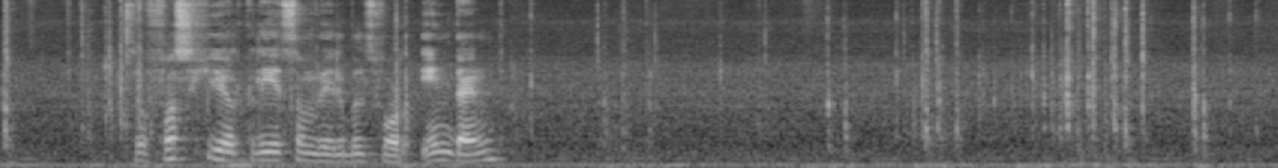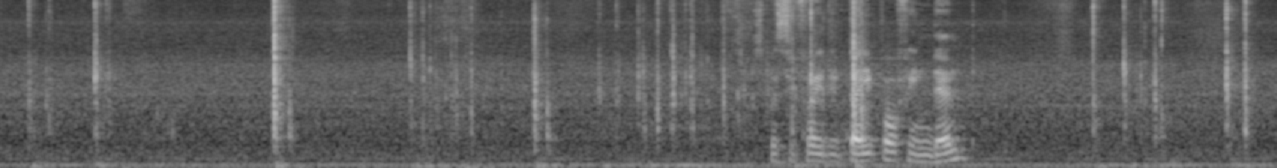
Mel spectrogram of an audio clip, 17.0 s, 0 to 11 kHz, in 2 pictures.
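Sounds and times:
steady low hum: 0:00.0 - 0:17.0
typing on computer keyboard: 0:02.6 - 0:09.3, 0:11.2 - 0:14.4, 0:15.8 - 0:16.9.

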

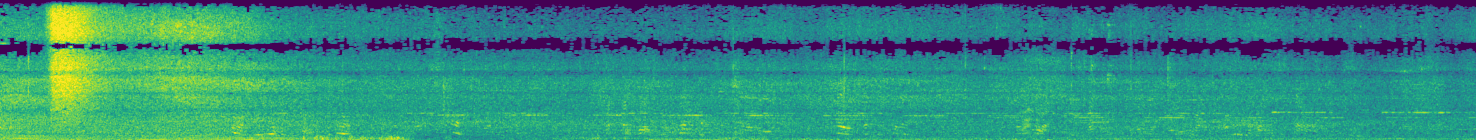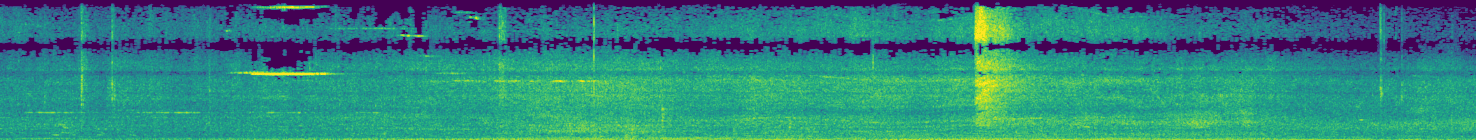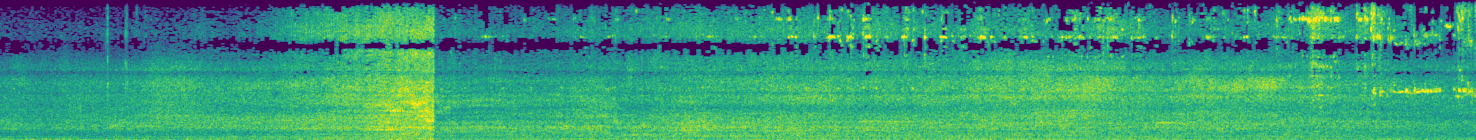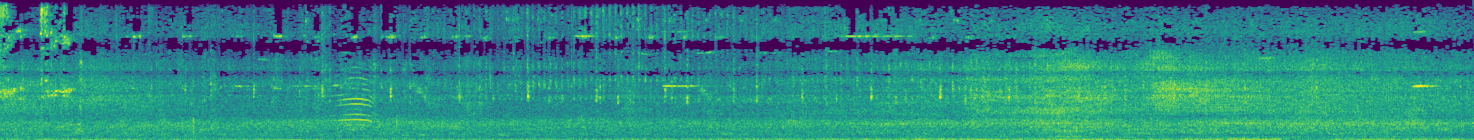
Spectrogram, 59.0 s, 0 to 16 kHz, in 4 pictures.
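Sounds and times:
city street traffic: 0:00.0 - 0:59.0
heavy vehicle engine rumble: 0:00.0 - 0:59.0
air brake hiss: 0:00.3 - 0:01.4, 0:24.4 - 0:25.0.

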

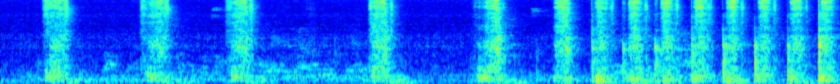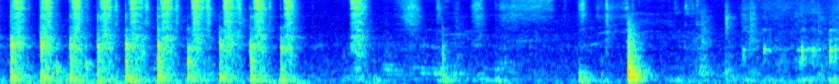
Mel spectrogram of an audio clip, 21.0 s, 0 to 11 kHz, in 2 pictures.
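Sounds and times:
hand file rasping wood: 0:02.8 - 0:03.2, 0:06.0 - 0:15.2.

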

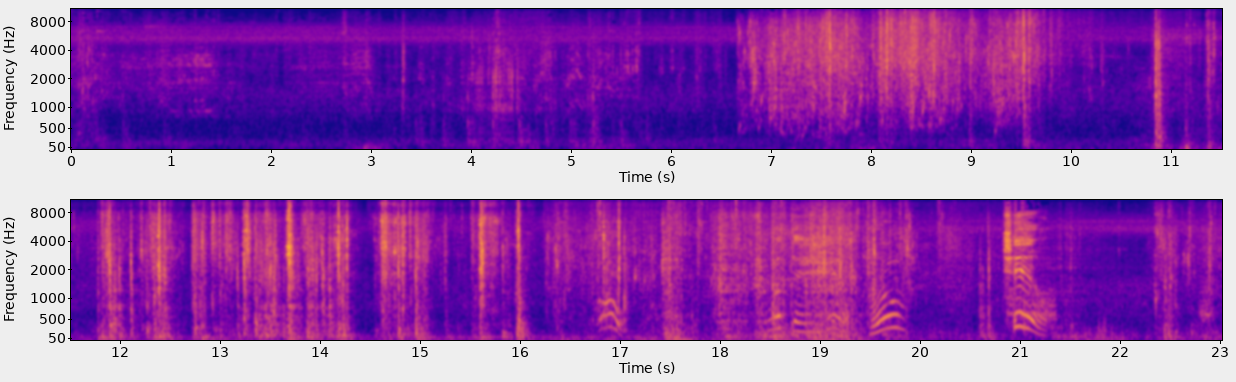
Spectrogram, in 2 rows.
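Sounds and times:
water splashing: 0:06.6 - 0:10.4, 0:16.0 - 0:18.2
fish thumping against kayak: 0:06.7 - 0:18.3.

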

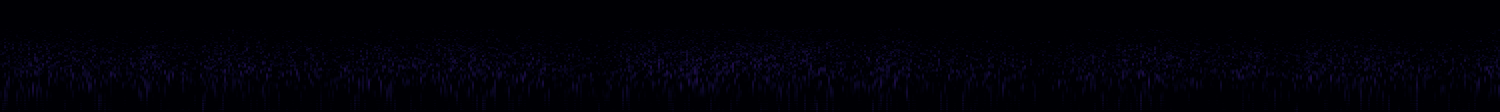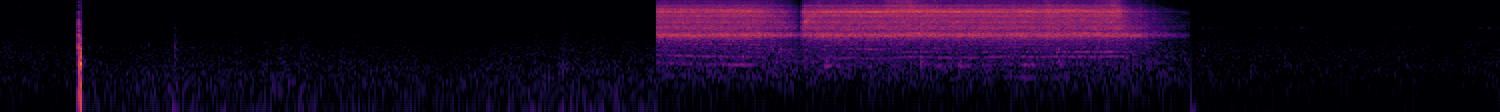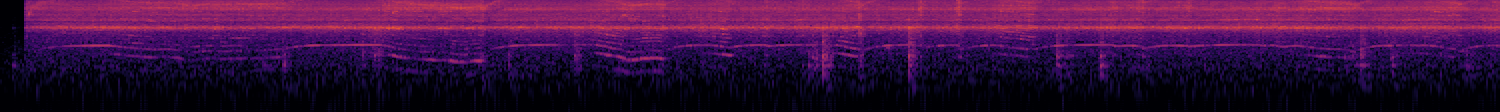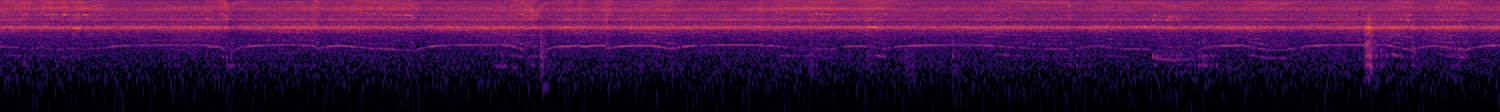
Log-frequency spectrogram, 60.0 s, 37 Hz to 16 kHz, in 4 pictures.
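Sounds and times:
angle grinder grinding metal: 0:21.6 - 0:26.9, 0:30.3 - 1:00.0.

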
